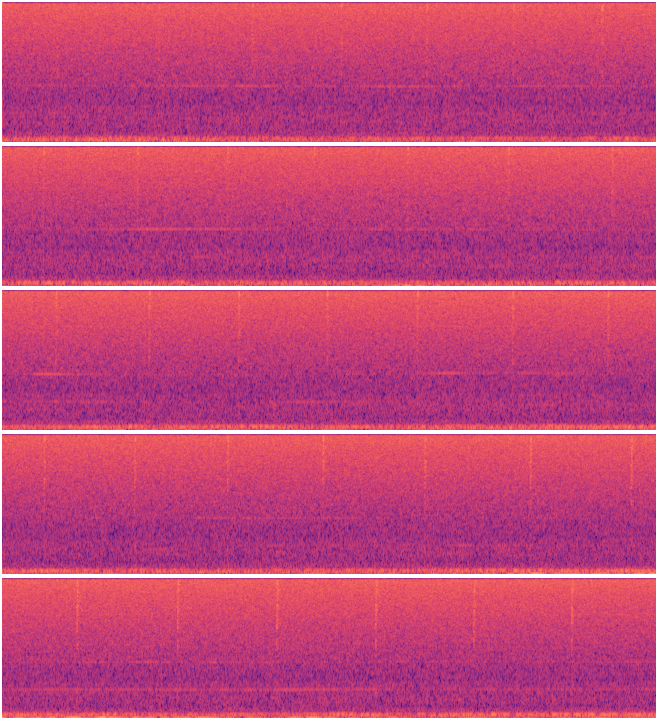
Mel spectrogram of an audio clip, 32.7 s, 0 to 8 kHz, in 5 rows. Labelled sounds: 13.4	13.7	vessel noise, 1.2 to 1.3 kHz
17.4	17.7	vessel noise, 1.2 to 1.3 kHz

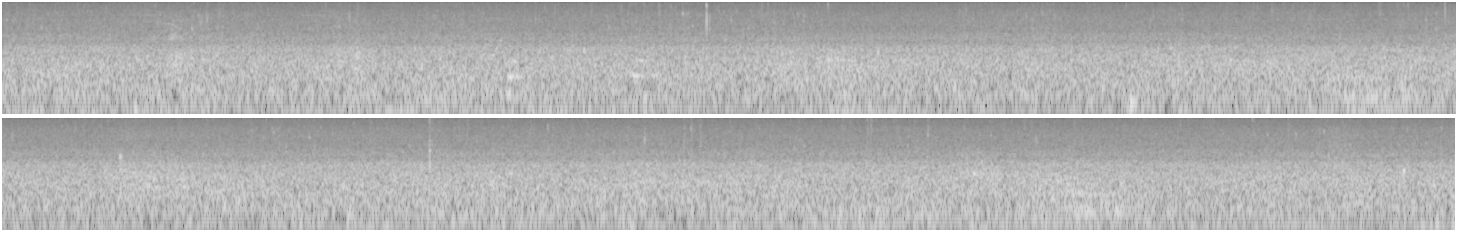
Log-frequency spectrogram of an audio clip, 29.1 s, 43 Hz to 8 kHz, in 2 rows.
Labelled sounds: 3.0	3.3	Pacific white-sided dolphin, 4.0 to 4.3 kHz

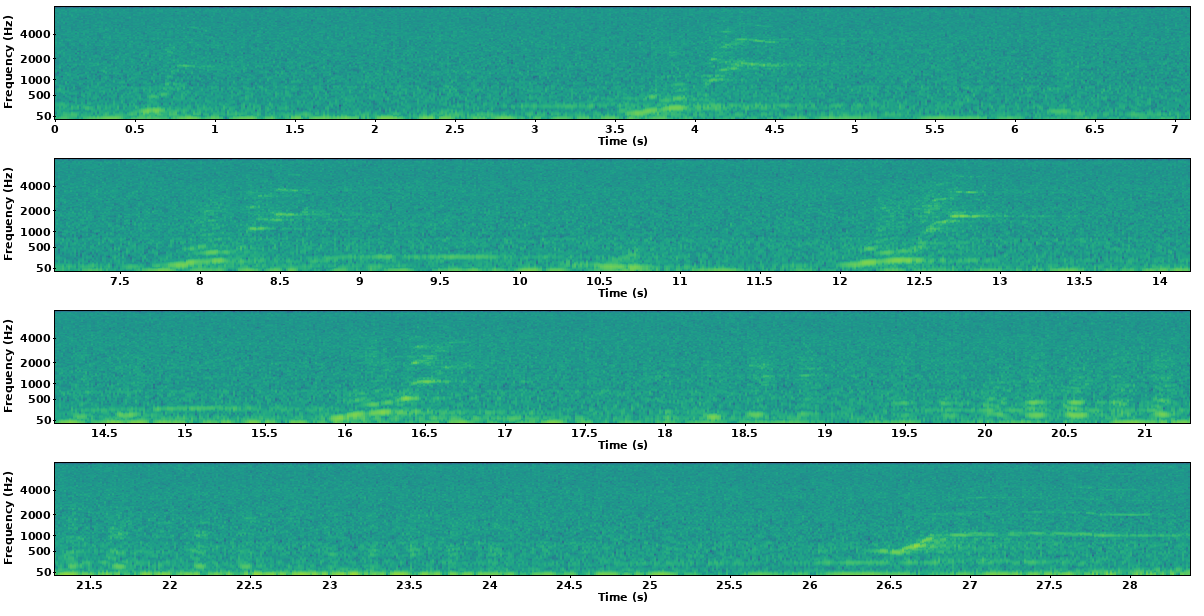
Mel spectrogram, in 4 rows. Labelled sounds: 0.8	1.0	humpback whale, 1.5 to 1.7 kHz
4.1	4.6	humpback whale, 1.3 to 3.6 kHz
8.4	8.7	humpback whale, 1.4 to 2.0 kHz
12.5	13.0	humpback whale, 0.96 to 2.0 kHz
16.4	16.7	humpback whale, 0.93 to 1.2 kHz
26.6	28.1	humpback whale, 0.80 to 4.1 kHz

